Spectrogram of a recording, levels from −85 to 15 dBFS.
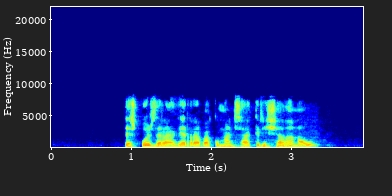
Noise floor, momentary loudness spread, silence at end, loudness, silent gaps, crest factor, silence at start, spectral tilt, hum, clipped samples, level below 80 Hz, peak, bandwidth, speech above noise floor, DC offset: -74 dBFS; 5 LU; 0.55 s; -18 LUFS; none; 16 dB; 0.95 s; -4 dB/octave; none; under 0.1%; -58 dBFS; -4 dBFS; 8.4 kHz; 56 dB; under 0.1%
